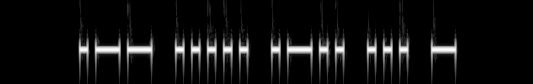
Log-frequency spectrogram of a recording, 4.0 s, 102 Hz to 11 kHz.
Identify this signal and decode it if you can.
Morse code, heard as a keyed tone, about 20 wpm, 700 Hz. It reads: W5LST
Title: 2023 POTA Activator Call Signs - 20wpm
